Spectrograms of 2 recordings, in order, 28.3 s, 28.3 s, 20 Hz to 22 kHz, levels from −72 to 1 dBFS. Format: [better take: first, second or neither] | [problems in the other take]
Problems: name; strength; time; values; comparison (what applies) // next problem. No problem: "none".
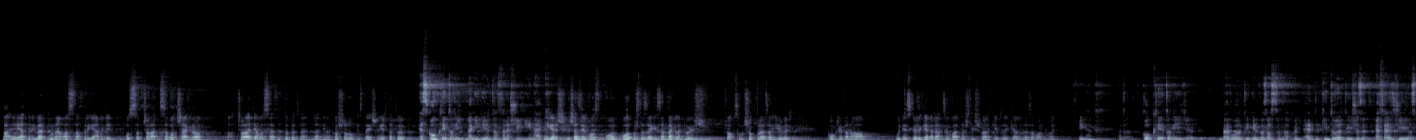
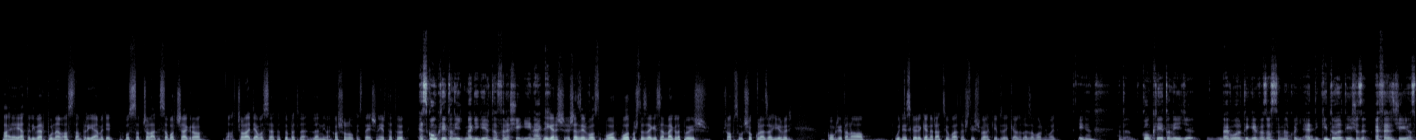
second | room echo; noticeable; dies away in 1.9 s // off-mic speech; somewhat distant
